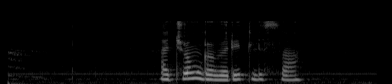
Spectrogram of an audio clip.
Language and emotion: Russian, neutral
